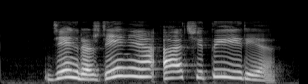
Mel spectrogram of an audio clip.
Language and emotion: Russian, positive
